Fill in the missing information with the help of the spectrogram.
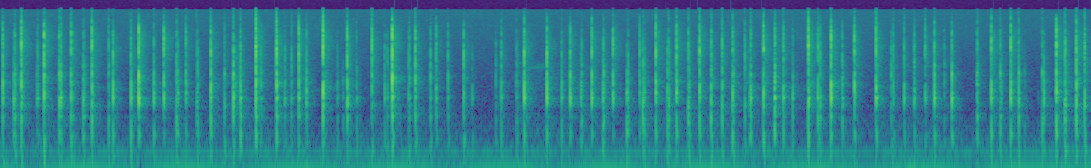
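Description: Fingertips and nails tap rapidly and continuously on the glass screen of a tablet with a white bezel in a black case. Each tap is a short, sharp click with a very quick decay, over a steady low hum.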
